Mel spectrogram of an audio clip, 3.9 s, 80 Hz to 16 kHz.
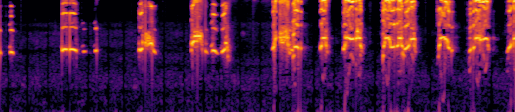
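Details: Bald eagles at their nest in Southwest Florida, recorded by a live nest camera on the morning of 24 October 2024: rapid high, thin piping chips in quick bursts and stuttering runs, with a quiet background.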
